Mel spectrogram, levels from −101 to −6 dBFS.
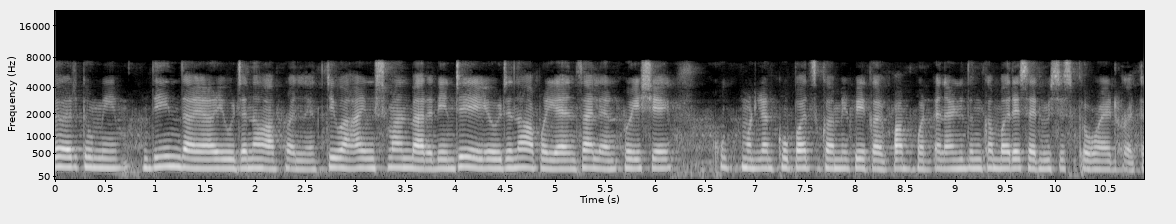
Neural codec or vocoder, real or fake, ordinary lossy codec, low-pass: codec, 24 kHz, 0.9 kbps, WavTokenizer, small release; fake; none; 7.2 kHz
